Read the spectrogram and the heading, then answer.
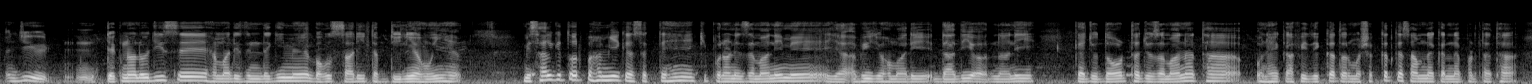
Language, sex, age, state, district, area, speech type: Urdu, male, 45-60, Uttar Pradesh, Aligarh, urban, spontaneous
